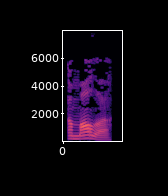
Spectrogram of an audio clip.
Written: amala

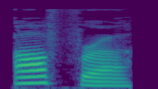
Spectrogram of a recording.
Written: ophrah

